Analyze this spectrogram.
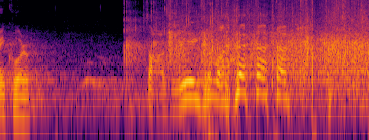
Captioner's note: applause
